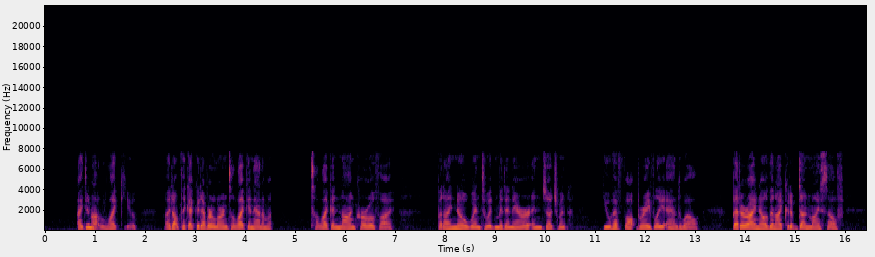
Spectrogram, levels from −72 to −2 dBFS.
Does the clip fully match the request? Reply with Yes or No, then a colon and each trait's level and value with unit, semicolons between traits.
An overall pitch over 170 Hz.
Yes: medium, 185 Hz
